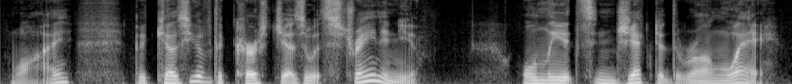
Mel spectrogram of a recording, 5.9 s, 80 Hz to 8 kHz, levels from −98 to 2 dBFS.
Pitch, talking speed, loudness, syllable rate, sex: 110 Hz, 160 wpm, -20 LUFS, 5.4 syllables/s, male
